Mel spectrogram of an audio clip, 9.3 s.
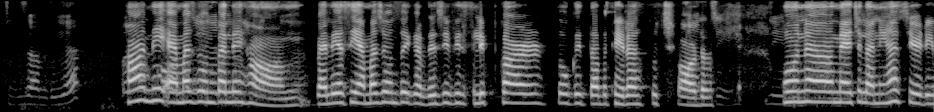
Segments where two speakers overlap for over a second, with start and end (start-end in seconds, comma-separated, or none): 1.3-3.1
